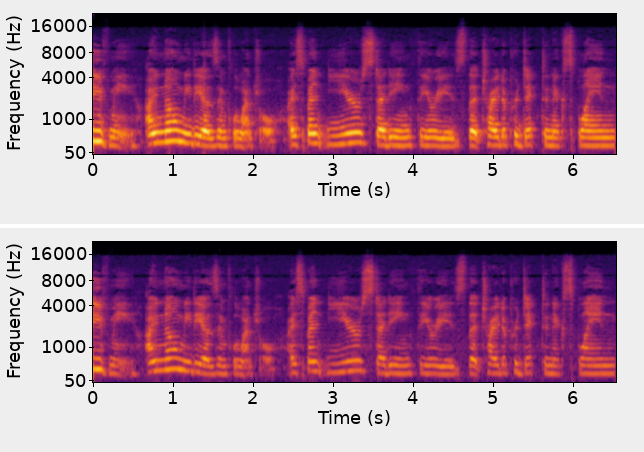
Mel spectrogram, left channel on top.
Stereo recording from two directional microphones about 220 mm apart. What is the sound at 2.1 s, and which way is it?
Speech, 25° right (ahead or behind).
